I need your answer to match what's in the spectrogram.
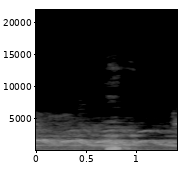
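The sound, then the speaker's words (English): A fire engine siren wails steadily as it passes, a high sustained tone rising and falling slightly, with a brief low rumble partway through. No one speaks. “Well, I hope that's not our house that's on fire. No, it's going by.”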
